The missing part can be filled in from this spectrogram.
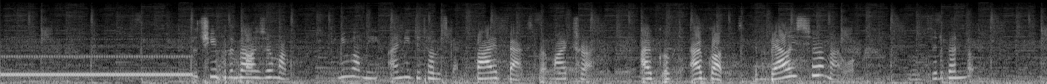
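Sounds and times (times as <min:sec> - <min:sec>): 
telephone ringing with a steady electronic tone: 0:00.0 - 0:08.7
speech: 0:02.0 - 0:08.6, 0:09.3 - 0:09.9.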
